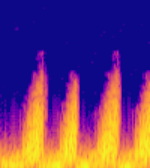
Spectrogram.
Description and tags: Percussive rhythm elements created with image synth and graphic patterns.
